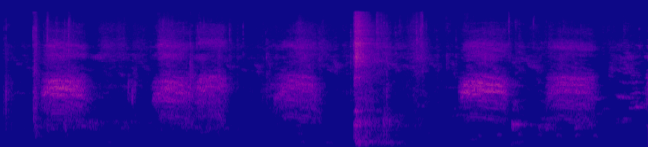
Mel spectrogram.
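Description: A bird calling repeatedly in the background, about six faint calls each lasting under a second, with a single sharp click about halfway through.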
